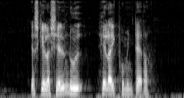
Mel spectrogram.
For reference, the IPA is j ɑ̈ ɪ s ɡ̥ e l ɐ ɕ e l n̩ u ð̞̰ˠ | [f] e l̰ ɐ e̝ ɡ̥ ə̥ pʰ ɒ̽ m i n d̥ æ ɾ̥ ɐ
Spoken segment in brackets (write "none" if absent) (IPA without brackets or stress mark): h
